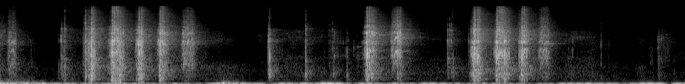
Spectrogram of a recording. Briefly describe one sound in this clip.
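An impact driver rattles in short bursts.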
